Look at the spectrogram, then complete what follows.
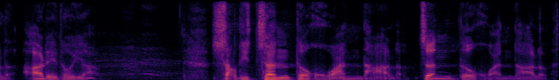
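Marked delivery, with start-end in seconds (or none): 2.1-5.5 slow emphasis. Acted.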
